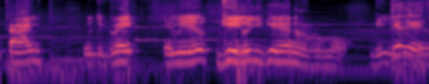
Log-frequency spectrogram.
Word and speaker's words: Guillermo: and it's afternoon, and we're spending time with the great Emil Guillermo. Gillian, thank you for pronouncing it the Filipino way.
